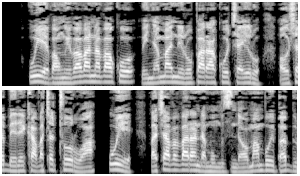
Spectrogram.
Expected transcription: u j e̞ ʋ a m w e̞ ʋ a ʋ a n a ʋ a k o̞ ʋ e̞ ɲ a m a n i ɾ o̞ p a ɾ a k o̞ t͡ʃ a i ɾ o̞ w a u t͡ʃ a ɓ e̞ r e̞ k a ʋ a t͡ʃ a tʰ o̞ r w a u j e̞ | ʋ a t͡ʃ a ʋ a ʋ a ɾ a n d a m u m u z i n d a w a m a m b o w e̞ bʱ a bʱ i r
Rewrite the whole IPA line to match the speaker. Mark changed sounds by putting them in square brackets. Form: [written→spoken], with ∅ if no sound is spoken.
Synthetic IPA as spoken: u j e̞ ʋ a m w e̞ ʋ a ʋ a n a ʋ a k o̞ ʋ e̞ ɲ a m a n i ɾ o̞ p a ɾ a k o̞ t͡ʃ a i ɾ o̞ [w→ʋ] a u t͡ʃ a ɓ e̞ [r→ɾ] e̞ k a ʋ a t͡ʃ a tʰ o̞ r w a u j e̞ | ʋ a t͡ʃ a ʋ a ʋ a ɾ a n d a m u m u z i n d a w a m a m b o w e̞ bʱ a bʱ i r

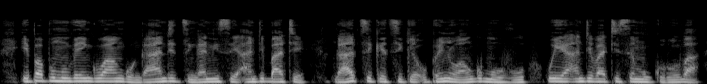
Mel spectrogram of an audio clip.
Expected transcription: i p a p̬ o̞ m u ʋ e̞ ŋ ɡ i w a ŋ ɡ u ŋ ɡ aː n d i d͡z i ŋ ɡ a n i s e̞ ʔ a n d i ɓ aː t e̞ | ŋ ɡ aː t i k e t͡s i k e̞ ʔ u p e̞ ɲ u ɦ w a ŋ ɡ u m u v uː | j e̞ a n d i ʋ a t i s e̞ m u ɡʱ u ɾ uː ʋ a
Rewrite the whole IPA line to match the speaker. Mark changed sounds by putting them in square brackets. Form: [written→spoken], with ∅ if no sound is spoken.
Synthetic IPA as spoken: i p a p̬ o̞ m u ʋ e̞ ŋ ɡ i w a ŋ ɡ u ŋ ɡ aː n d i d͡z i ŋ ɡ a n i s e̞ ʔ a n d i ɓ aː t e̞ | ŋ ɡ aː [t→t͡s] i k e t͡s i k e̞ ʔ u p e̞ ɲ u ɦ w a ŋ ɡ u m u v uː | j e̞ a n d i ʋ a t i s e̞ m u ɡʱ u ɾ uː ʋ a

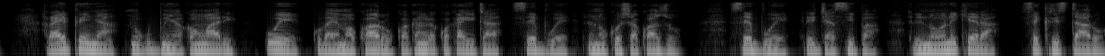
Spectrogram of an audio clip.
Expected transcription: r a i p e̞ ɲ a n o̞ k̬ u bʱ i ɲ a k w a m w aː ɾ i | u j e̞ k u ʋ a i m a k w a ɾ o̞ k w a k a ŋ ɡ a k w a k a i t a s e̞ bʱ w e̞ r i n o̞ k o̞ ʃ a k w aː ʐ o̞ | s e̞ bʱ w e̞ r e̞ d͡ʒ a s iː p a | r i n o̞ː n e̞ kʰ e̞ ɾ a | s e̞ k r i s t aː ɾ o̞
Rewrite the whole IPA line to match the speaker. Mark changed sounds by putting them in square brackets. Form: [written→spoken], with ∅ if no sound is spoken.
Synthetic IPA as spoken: r a i p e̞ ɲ a n o̞ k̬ u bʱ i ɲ a k w a m w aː ɾ i | u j e̞ k u ʋ a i m a k w a ɾ o̞ k w a k a ŋ ɡ a k w a k a i t a s e̞ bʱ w e̞ r i n o̞ k o̞ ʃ a k w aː ʐ o̞ | s e̞ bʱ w e̞ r e̞ d͡ʒ a s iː p a | r i n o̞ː n e̞ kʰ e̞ ɾ a | s e̞ k r i s t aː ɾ o̞

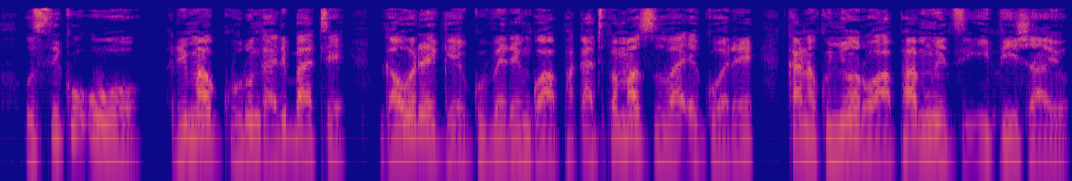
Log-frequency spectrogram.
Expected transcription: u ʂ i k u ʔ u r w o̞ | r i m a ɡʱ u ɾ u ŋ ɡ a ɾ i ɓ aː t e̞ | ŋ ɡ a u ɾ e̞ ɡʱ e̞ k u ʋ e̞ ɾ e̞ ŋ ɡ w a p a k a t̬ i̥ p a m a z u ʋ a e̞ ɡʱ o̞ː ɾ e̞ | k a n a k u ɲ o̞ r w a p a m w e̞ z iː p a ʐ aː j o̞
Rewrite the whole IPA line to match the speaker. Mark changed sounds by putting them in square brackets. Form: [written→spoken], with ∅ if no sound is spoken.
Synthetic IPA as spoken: u [ʂ→s] i k u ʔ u [r→∅] w o̞ | r i m a ɡʱ u ɾ u ŋ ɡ a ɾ i ɓ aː t e̞ | ŋ ɡ a u ɾ e̞ ɡʱ e̞ k u ʋ e̞ ɾ e̞ ŋ ɡ w a p a k a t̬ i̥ p a m a z u ʋ a e̞ ɡʱ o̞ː ɾ e̞ | k a n a k u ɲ o̞ r w a p a m w e̞ [z→d͡z] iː p [a→i] ʐ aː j o̞

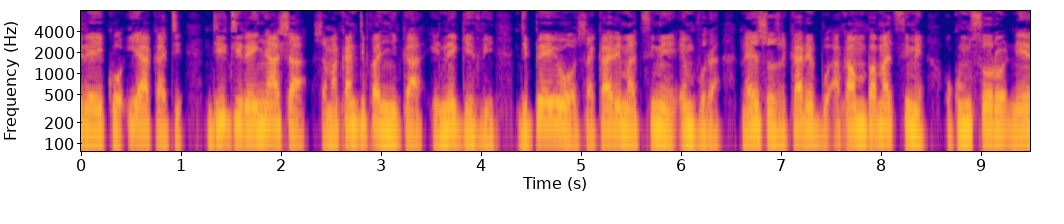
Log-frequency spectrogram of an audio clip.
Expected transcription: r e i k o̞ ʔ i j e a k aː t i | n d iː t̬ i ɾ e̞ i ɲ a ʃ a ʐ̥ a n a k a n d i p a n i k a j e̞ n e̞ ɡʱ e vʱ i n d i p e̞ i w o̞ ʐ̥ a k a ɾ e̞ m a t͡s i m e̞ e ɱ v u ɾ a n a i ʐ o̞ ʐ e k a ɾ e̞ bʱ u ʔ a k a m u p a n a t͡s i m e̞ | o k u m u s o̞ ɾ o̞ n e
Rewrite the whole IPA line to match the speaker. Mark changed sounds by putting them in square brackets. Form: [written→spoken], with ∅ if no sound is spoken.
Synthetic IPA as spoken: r e i k o̞ ʔ i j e a k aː t i | n d iː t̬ i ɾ e̞ i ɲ a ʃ a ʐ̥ a [n→m] a k a n d i p a [n→ɲ] i k a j e̞ n e̞ ɡʱ e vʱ i n d i p e̞ i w o̞ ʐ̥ a k a ɾ e̞ m a t͡s i m e̞ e ɱ v u ɾ a n a i ʐ o̞ ʐ e k a ɾ e̞ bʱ u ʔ a k a m u p a [n→m] a t͡s i m e̞ | o k u m u s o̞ ɾ o̞ n e

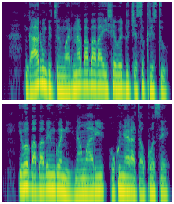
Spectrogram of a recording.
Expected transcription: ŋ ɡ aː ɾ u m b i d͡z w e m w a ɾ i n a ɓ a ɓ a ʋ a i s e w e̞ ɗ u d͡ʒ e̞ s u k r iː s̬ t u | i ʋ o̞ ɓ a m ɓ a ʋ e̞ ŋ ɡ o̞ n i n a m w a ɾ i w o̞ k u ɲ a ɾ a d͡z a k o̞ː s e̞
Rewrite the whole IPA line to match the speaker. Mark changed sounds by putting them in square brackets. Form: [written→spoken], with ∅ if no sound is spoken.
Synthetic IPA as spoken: ŋ ɡ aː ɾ u m b i d͡z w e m w a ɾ i n a ɓ a ɓ a ʋ a i [s→ʃ] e w e̞ ɗ u d͡ʒ e̞ s u k r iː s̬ t u | i ʋ o̞ ɓ a [m→∅] ɓ a ʋ e̞ ŋ ɡ o̞ n i n a m w a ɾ i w o̞ k u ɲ a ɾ a d͡z a k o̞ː s e̞

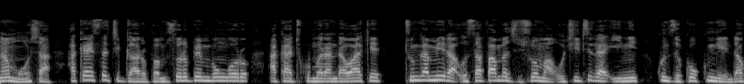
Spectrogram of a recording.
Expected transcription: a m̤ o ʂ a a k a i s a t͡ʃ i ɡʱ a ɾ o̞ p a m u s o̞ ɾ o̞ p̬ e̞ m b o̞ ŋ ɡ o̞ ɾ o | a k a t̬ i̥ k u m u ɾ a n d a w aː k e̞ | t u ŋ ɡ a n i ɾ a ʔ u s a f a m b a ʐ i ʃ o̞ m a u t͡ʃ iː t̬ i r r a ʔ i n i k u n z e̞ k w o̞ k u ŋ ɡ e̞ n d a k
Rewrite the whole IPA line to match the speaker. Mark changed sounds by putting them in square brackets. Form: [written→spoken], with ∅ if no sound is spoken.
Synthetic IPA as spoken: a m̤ o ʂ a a k a i s a t͡ʃ i ɡʱ a ɾ o̞ p a m u s o̞ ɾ o̞ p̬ e̞ m b o̞ ŋ ɡ o̞ ɾ o | a k a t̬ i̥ k u m u ɾ a n d a w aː k e̞ | t u ŋ ɡ a [n→m] i ɾ a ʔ u s a f a m b a ʐ i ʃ o̞ m a u t͡ʃ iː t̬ i r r a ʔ i n i k u n z e̞ k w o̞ k u ŋ ɡ e̞ n d a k

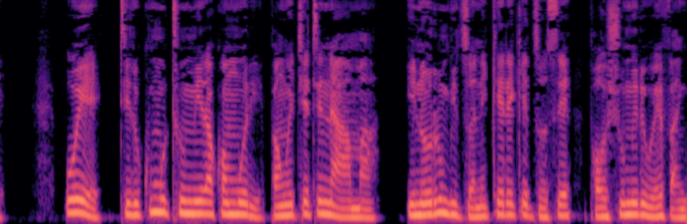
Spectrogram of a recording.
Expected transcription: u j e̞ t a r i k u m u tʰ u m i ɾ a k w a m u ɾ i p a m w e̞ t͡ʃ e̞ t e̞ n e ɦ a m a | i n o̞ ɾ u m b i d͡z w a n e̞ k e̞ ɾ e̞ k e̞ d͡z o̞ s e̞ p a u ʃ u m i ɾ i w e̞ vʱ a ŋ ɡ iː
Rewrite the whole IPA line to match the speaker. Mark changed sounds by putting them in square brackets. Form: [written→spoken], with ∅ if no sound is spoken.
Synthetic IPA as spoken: u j e̞ t [a→i] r i k u m u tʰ u m i ɾ a k w a m u ɾ i p a m w e̞ t͡ʃ e̞ t e̞ n e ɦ a m a | i n o̞ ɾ u m b i d͡z w a n e̞ k e̞ ɾ e̞ k e̞ d͡z o̞ s e̞ p a u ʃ u m i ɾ i w e̞ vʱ a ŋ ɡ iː

